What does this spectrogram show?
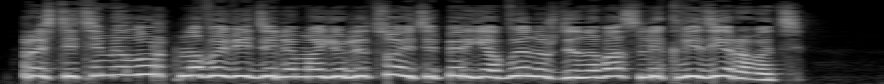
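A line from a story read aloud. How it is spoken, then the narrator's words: Shout. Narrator (Russian): Выкрикнула я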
